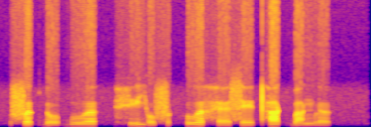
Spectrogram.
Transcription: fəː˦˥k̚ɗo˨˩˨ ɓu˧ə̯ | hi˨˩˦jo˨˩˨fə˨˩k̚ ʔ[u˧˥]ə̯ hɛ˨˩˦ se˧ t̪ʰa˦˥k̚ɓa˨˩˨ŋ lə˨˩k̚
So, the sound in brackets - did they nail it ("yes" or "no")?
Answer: yes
